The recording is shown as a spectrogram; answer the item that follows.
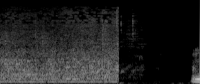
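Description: Coffee-shop background noise with voices chattering, picked up by the Insta360 Link webcam's built-in microphones. It cuts off abruptly a little over a second in, leaving near silence.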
